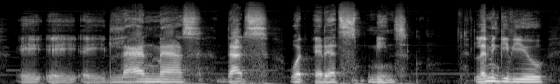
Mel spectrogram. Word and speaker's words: eretz: The Hebrew word for earth is pronounced eretz.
